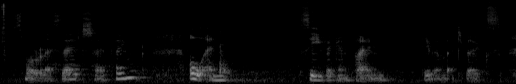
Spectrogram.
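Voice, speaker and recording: The speech comes at a moderate pace, and room echo can be heard around it. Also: woman. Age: 20s. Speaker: book vlogger. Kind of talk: casual vlog chat.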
